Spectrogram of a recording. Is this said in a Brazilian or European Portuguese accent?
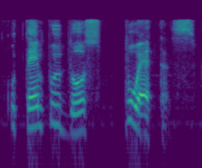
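Brazilian. It is said in a plain Brazilian Portuguese accent.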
